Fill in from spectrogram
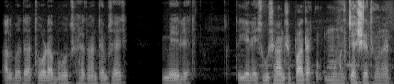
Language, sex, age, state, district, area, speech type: Kashmiri, male, 18-30, Jammu and Kashmir, Baramulla, rural, spontaneous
